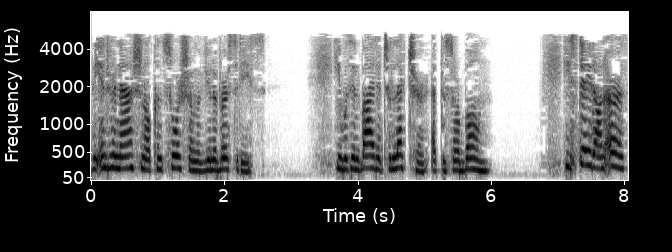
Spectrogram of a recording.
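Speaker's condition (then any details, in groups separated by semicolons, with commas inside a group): No condition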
